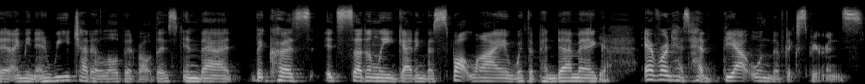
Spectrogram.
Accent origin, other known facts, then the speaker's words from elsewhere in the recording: Malaysia; I'm from Malaysia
